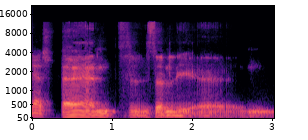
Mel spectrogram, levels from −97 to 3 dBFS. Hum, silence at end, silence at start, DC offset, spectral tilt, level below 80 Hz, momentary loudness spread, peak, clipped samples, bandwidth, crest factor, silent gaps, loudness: none; 0 s; 0 s; under 0.1%; -6 dB/octave; -46 dBFS; 11 LU; -10 dBFS; under 0.1%; 12.5 kHz; 18 dB; none; -29 LUFS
